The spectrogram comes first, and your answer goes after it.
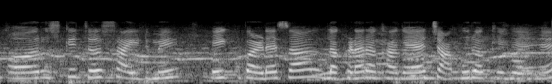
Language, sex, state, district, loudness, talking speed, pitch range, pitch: Hindi, female, Maharashtra, Gondia, -13 LUFS, 175 wpm, 280-320 Hz, 295 Hz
